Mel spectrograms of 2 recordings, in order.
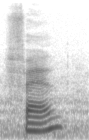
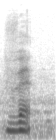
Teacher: Both are labod dental fricatives. F is voiceless and v is voiced. Voicing distinguishes meaning fan versus vent. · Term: labiodental fricatives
